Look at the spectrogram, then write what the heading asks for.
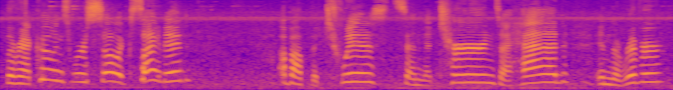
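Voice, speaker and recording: A woman reads a children's story aloud in a fairly high voice. She takes it very slowly, phrasing each line dramatically for young listeners. There is some background noise in the recording. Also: lively intonation, fairly bright tone. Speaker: school librarian reading story time. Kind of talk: expressive children's picture-book read-aloud.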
